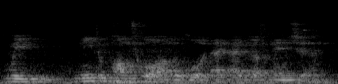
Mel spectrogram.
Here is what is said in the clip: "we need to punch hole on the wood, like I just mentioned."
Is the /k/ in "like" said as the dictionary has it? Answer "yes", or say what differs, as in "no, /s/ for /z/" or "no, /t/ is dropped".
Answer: no, /k/ is dropped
